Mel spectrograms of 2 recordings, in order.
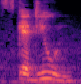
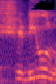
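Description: First: The word begins with an 'sk' sound. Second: The word begins with an 'sh' sound. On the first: "American English में इसे स्केड्यूल बोला जाता है" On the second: "हम लोग इसे शेड्यूल बोलते हैं"

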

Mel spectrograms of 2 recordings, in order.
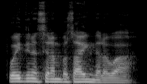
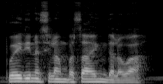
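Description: Both takes have the same delivery.

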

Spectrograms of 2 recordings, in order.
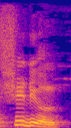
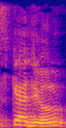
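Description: First: It is said with a British pronunciation. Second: It is said with an American pronunciation. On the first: The speaker calls it right. "we say schedule" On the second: The speaker calls it wrong. "We don't say schedule"

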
